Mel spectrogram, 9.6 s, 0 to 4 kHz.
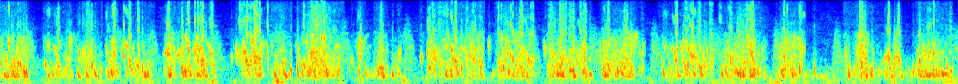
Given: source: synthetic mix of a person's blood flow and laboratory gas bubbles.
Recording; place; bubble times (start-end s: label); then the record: Doppler ultrasound of blood flow; subclavian vein
0.00-0.32 s: bubbles
0.42-1.55 s: bubbles
1.61-2.18 s: bubbles
2.29-3.45 s: bubbles
3.50-4.03 s: bubbles
4.18-6.46 s: bubbles
6.57-7.69 s: bubbles
7.75-8.08 s: bubbles
8.11-8.19 s: bubbles
8.42-9.07 s: bubbles
9.12-9.55 s: bubbles
From the record:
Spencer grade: 4 (maximum detectable bubble signal sounding continuously throughout systole and diastole of every cardiac period, and overriding the amplitude of the normal cardiac signals); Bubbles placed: anywhere in the cardiac cycle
